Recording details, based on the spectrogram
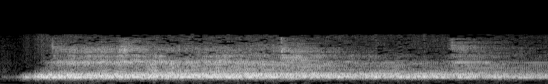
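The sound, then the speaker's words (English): A toy instrument gives off a loud, steady, buzzy electronic tone in a Pong-like video game style, holding for about five seconds with slight wavers in its timbre. No one speaks. “Here's a musical instrument that I have that kind of replicates that sound, although there is no real replication of that sound.”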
